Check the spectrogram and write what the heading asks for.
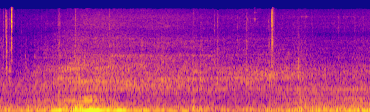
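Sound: motorboat engine running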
